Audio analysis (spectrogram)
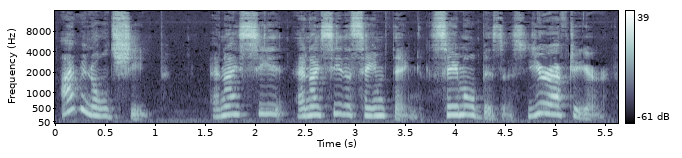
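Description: A woman's voice: high voice, normal speed, pitched above the performer's own voice. A woman voicing a gloomy, world-weary old female sheep in a storybook, blunt and knowing. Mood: grimly knowing. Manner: matter-of-fact, snappish, knowing.

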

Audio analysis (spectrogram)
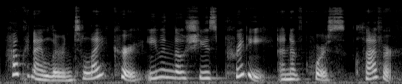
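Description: An innocent, soft-hearted young storybook pig, as a woman reading aloud puts him on. He speaks earnestly, his questions full of wonder, in a high, lively, mellow voice. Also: normal speed, vocal fry, full character voice. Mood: doubtful.

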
